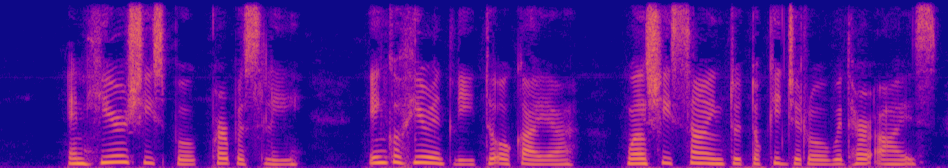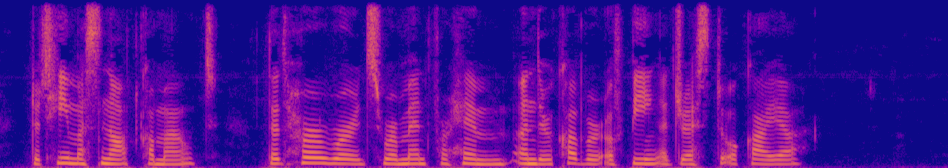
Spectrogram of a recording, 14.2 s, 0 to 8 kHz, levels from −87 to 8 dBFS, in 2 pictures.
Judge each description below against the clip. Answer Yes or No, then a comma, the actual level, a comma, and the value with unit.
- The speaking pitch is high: Yes, high, 220 Hz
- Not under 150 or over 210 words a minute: Yes, average, 160 wpm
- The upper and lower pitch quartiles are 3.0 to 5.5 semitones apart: No, narrow, 2.4 semitones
